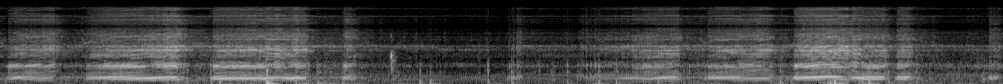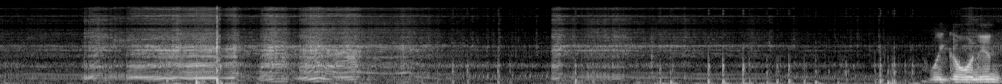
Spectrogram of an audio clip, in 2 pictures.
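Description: A 1985 Yamaha IT 200 two-stroke dirt bike races in a vintage cross-country event, its engine buzzing and revving up and down throughout, close by, as someone talks over it the whole time.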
